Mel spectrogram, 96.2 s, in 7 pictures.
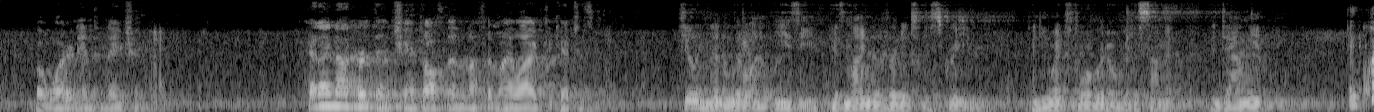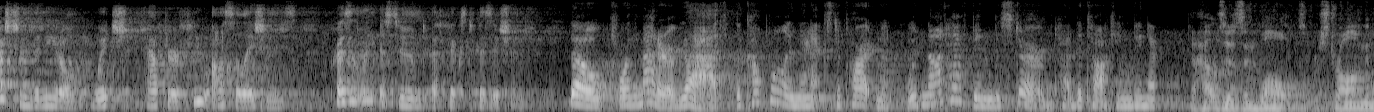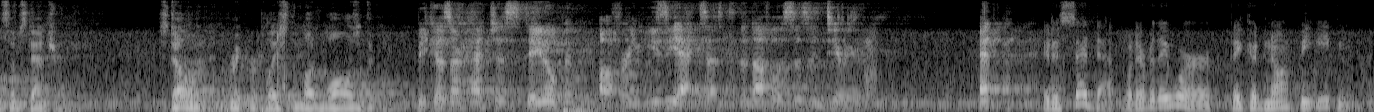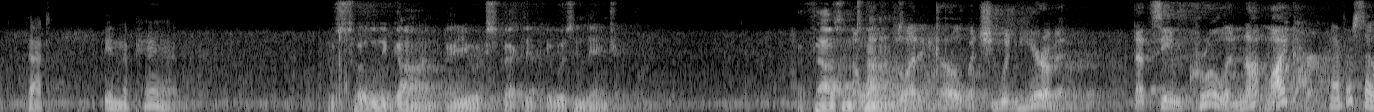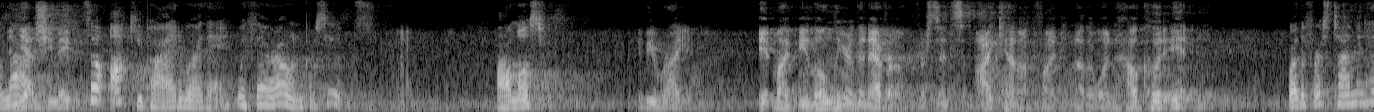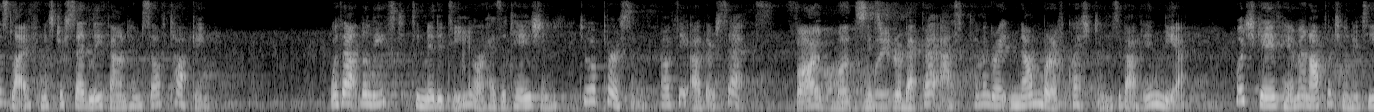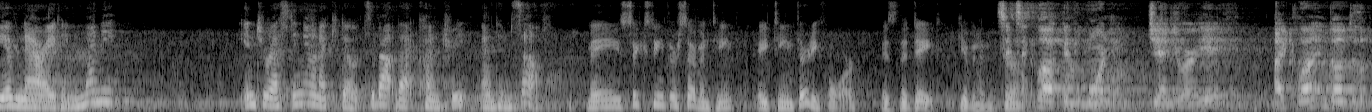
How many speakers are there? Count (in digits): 9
